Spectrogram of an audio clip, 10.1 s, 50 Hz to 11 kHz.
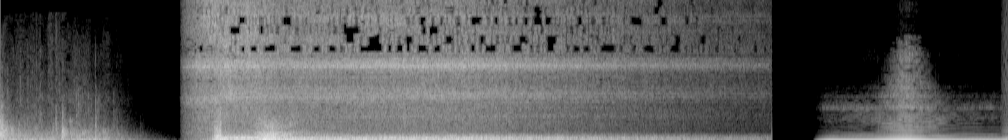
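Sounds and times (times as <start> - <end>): steady hiss: 1.9 - 7.7
rumbling sound effect: 1.9 - 10.0.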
